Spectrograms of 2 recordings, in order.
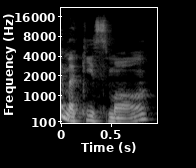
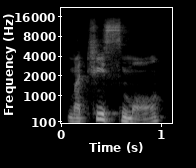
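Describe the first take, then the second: First: The middle consonant is a k sound. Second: The middle consonant is a ch sound. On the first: "I do a K for that" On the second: "He does the ch"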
